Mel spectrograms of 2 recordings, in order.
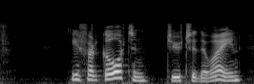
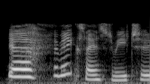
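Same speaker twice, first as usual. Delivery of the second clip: high, loud agreement; emphatic; 9 semitones higher, 7 dB louder than usual. Acted. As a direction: burst out agreeing.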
